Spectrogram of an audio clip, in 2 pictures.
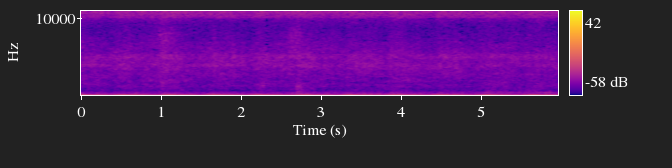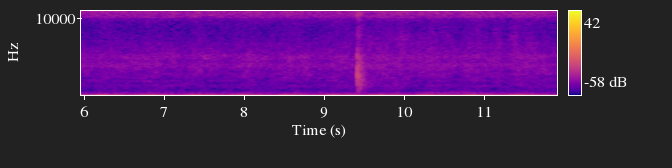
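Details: No animal sound; only a steady low mechanical hum pulsing regularly in a small room, with a faint click.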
